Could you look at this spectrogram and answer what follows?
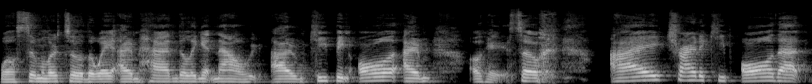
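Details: Developmental stuttering, which he calls a speech disfluency, in an adult man.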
